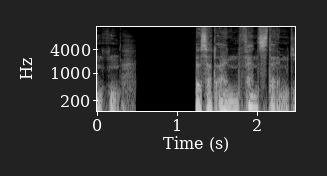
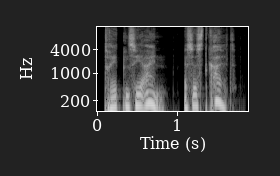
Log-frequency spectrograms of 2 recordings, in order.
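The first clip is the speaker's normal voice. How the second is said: a higher, lightly voiced young woman; young woman inviting him in; 9 semitones higher than usual. A narrator's reading. Woman invites the hesitant stranger inside, light and higher. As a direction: coax him in from the doorway, voice lifted. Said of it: "sagt die Frau".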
